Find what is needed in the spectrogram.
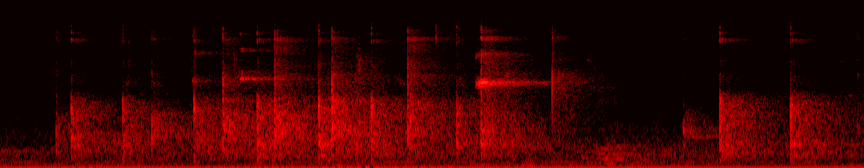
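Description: Table tennis rally: the ball clicks off the rackets and the table in quick succession for about three seconds. A short high squeak follows, then a few single clicks near the end.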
